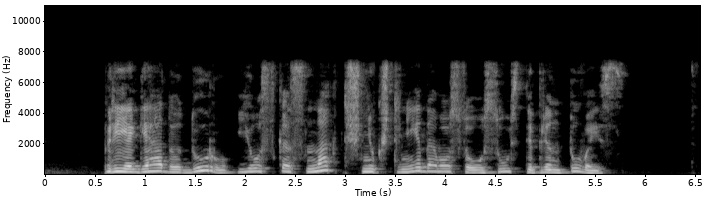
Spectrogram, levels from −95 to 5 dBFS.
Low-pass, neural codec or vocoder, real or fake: 7.2 kHz; codec, 16 kHz, 16 kbps, FreqCodec, larger model; fake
